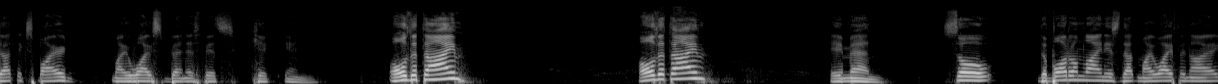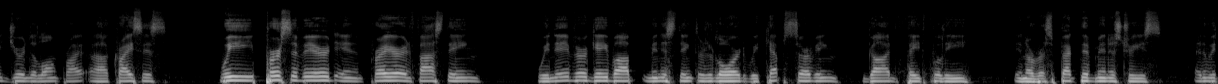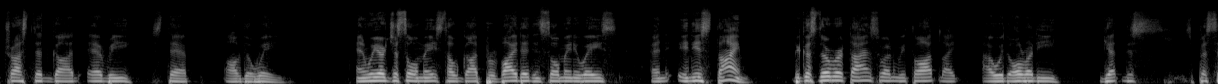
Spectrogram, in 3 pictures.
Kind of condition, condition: setting, large echoing room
